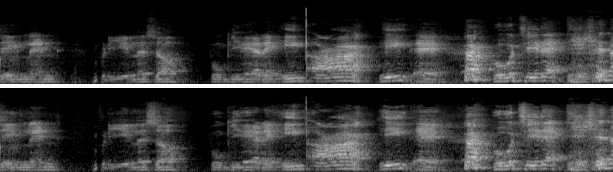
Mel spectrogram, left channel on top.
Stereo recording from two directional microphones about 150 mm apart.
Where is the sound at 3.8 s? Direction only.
25° right (ahead or behind).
